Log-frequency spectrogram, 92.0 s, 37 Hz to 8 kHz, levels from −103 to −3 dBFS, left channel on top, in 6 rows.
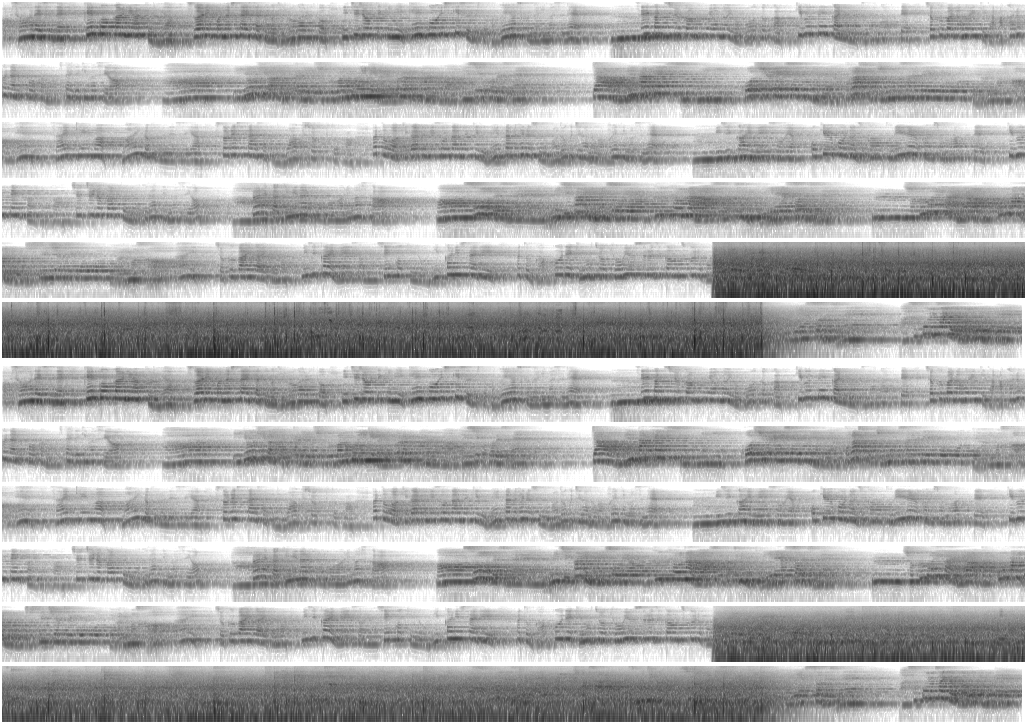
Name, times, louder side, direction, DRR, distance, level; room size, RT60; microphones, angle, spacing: voice 1, 0.1-8.7 9.6-13.6 13.9-17.2 30.9-31.2 31.5-33.7 34.0-40.6 41.4-45.4 45.8-49.0 49.8-51.9 64.0-64.3 64.6-73.0 73.7-79.0 79.8-83.2, equal, 5° right, 1 dB, 0.7 m, -45 dB
voice 2, 9.1-10.0 17.7-18.4 18.8-23.1 24.2-26.1 26.4-30.6 41.0-42.0 49.5-50.2 52.5-58.4 59.1-63.7 73.5-74.5 79.5-80.3 83.8-84.9 85.4-89.6 90.2-91.8, right 1 dB, 85° right, -8 dB, 1.3 m, -41 dB
sound 1, 72.0-88.2, left 6 dB, 75° left, 0.4 m, -29 dB
7.9 x 7.8 x 4.6 m, 2.8 s
head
